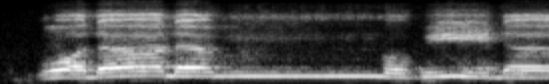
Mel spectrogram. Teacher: لام کے اوپر کھڑی زبر ایک الف کے برابر لمبا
